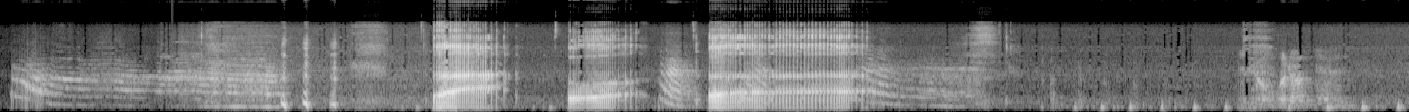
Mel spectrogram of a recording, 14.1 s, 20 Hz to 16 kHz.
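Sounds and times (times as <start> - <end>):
man burping: 4.3 - 6.4, 7.0 - 8.7.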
